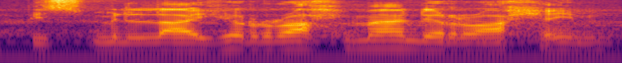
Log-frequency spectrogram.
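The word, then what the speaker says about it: بسم الله الرحمن الرحيم: baca bismillahnya kurang benar harusnya dibaca Bismillahirrahmanirrahim bis ba kasrah ketemu Sin bis Tapi beberapa imam yang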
